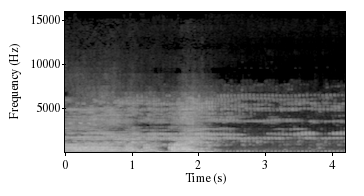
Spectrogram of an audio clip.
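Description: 150cc GY6 scooter's four-stroke single-cylinder engine revving under throttle, then dropping back to a low, even idle about two seconds in.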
